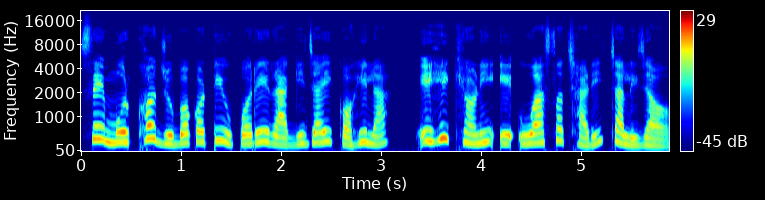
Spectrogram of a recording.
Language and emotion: Odia, neutral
